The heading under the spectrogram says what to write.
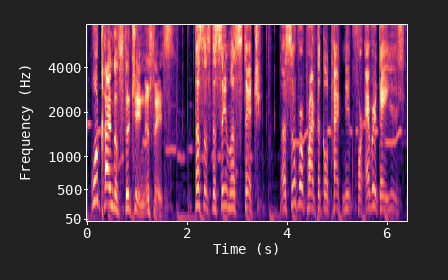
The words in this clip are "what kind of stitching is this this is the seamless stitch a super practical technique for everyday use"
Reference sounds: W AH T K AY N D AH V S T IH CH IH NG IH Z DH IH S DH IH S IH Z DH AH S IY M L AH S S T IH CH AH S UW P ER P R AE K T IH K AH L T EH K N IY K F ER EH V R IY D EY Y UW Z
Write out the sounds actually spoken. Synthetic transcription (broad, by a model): W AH T K AY N D AH V S T IH CH IH NG IH Z DH IH S DH IH S IH Z DH AH S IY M AH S S T IH CH AH S UW P ER P R AE K T IH K AH L T EH K N IY K F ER EH V R IY D EY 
